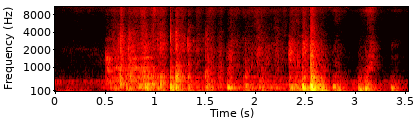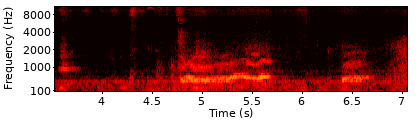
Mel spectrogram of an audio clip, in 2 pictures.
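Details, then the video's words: Domestic cat giving a short rolling mrrp, described as a pre-attack signal: a brief trilled chirp that rises and falls, then a second quick one, after a burst of loud scuffling and rustling indoors. "Mrrp logic : Pre-attack signal"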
